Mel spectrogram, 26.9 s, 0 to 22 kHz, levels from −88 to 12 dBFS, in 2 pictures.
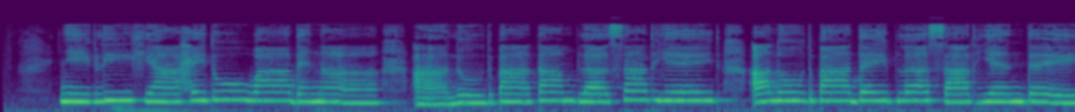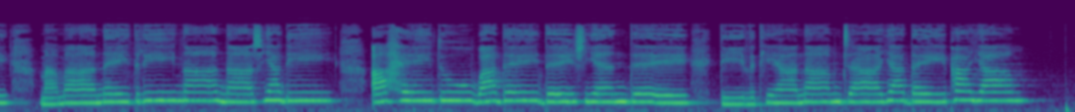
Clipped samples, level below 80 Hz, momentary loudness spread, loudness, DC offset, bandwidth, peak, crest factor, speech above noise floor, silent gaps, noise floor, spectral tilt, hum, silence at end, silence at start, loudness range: under 0.1%; -54 dBFS; 7 LU; -20 LUFS; under 0.1%; 10.5 kHz; -4 dBFS; 16 dB; 32 dB; none; -51 dBFS; -4.5 dB/octave; none; 0.1 s; 0.75 s; 3 LU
